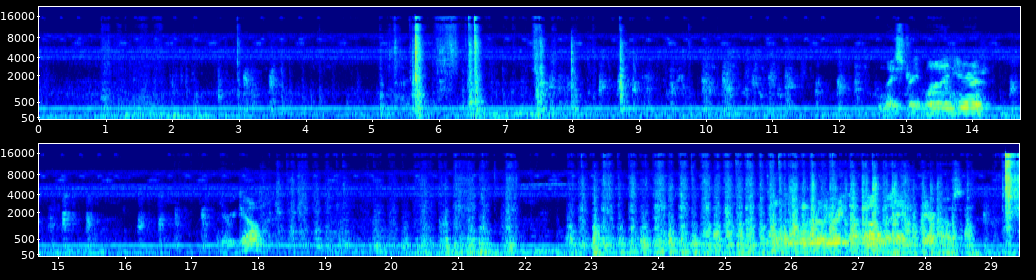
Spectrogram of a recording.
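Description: Pencil scratching along a tape measure across a plywood wall as a line is marked, a faint rubbing that grows louder over the last few seconds, with a few light clicks earlier on.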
